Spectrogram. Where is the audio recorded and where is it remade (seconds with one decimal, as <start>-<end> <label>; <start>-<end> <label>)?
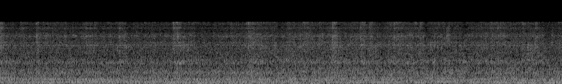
0.0-4.1 recorded; 4.1-4.7 remade; 4.7-5.6 recorded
